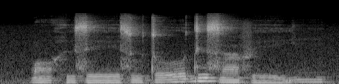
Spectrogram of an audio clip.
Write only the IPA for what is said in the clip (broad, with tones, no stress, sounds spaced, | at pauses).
ɓ ɔ̃˨ h ɨ˨ z eː˨ z u˨ d oː˨˦ d ɨ˦ z ã˧ f eː˨ j i˦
